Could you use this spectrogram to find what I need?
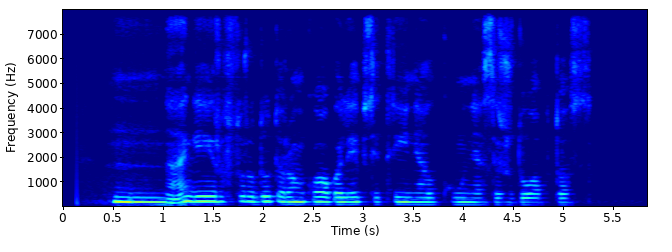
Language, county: Lithuanian, Vilnius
